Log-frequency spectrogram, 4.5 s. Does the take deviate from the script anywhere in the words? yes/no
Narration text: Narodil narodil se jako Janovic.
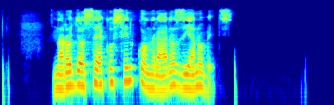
yes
